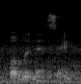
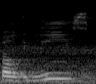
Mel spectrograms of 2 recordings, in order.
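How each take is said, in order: First: The word is said with an Italian pronunciation. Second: The word is said with an anglicized pronunciation. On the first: The speaker calls it right. "the correct Italian pronunciation is bolognese" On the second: The speaker calls it wrong. "I used to say bolognese"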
